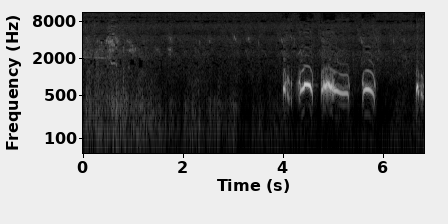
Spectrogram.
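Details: After a few seconds of rustling and low voices, a spotted dove used as a trapping decoy gives a cooing phrase: stuttered start, drawn coo, short closing coo, then begins another.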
